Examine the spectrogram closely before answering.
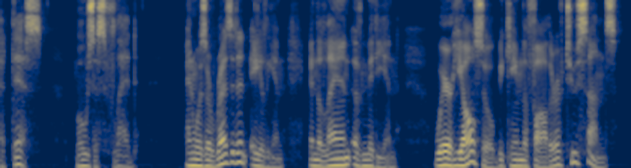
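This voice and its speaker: In a dry, close sound with no echo, a man with a fairly low, somewhat breathy voice speaks in a solemn tone at a moderate pace, his lively intonation broken by long, frequent pauses. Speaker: read-along narrator. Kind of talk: scripture reading aloud; scripture read-along. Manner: measured, even narrative reading pace; formal, solemn tone.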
